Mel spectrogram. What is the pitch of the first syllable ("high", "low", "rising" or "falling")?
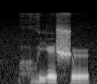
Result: low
